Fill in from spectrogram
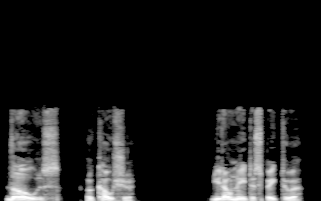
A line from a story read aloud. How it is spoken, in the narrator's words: said Strike firmly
